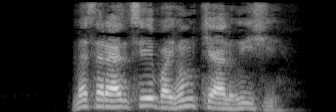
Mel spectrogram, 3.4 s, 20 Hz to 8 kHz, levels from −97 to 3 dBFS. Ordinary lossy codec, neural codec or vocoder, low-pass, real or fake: AAC, 32 kbps; none; 7.2 kHz; real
